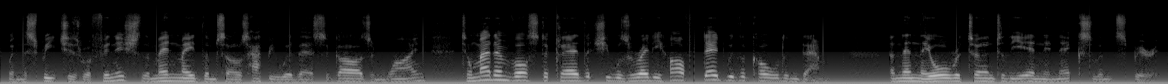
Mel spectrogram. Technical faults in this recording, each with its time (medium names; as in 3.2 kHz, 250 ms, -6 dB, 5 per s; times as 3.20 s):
buzz 50 Hz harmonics 34 -32 dBFS
tick 45 rpm -22 dBFS
6.94 s: dropout 2.8 ms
